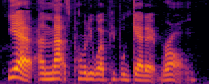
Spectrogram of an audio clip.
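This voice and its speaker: A woman's voice: mid-range voice, fast. A woman co-hosting a casual podcast chat, dry and self-deprecating, laughing often. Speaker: podcast co-host.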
